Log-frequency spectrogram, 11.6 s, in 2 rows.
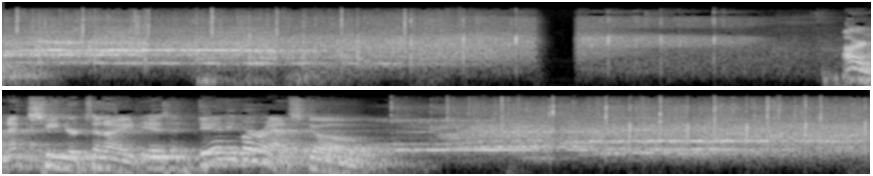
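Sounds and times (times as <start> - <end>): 
crowd applauding a senior player at a school senior-night ceremony: 0.0 - 5.2, 8.4 - 11.5
speech: 5.6 - 8.4.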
